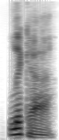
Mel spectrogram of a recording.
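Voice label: "lycée", American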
